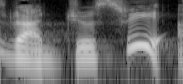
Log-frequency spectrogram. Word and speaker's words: Rajyasree: So my name is pronounced Rajasri, but because I am sadly in Delhi, people all say Rajeshwari and whatnot. So just to make life simpler, I also say that my name's Rajasri. And that's a thing. So that's why it's spelled as Rajasri.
